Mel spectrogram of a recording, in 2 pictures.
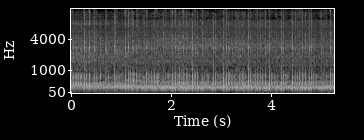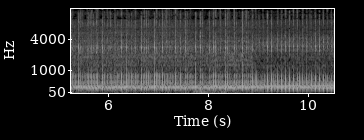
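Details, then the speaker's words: Husqvarna 365 chainsaw, 52mm big-bore build, first full assembly around the third or fourth heat cycle, carb not yet tuned right: high buzzing whose pitch wanders, sags and picks back up, unable to hold an even speed. Unstable running after the rebuild. "I'm still having a little bit of issue tuning the carb. I don't know exactly what's going on there, but we'll fire it up here and see what we think."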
